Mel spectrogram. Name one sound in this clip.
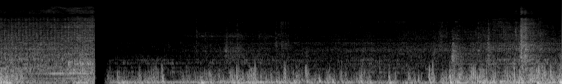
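Dirt and clods tumble and thud from a loader bucket.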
